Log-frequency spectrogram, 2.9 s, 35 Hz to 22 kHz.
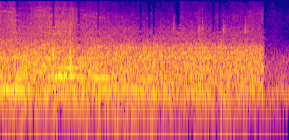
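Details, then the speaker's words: Cunfon RZ1000 electric scooter, dual 1200 W motors, riding on road: over road and motor hum a brief thin squeal rises about half a second and fades; front/rear disc brakes squeak now and again. "It has fantastic disc brakes, both front and rear. The only little thing is that, as you can hear, the brakes are squeaking now and again."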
